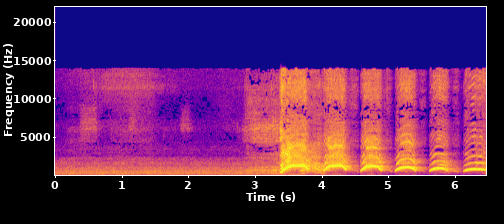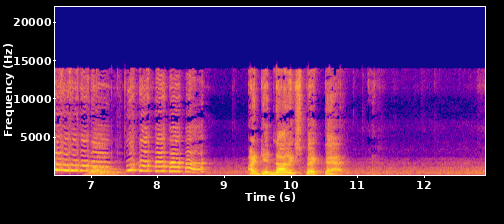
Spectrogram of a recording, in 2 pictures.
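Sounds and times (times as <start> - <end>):
person screaming in fright: 3.3 - 7.8
laughter: 6.2 - 8.8
speech: 9.4 - 10.9.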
